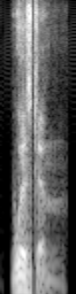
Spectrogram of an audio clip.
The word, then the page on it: wisdom: British English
